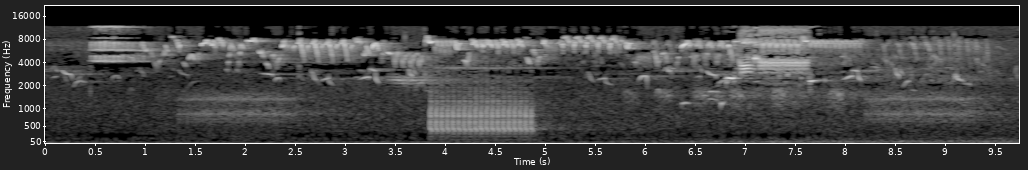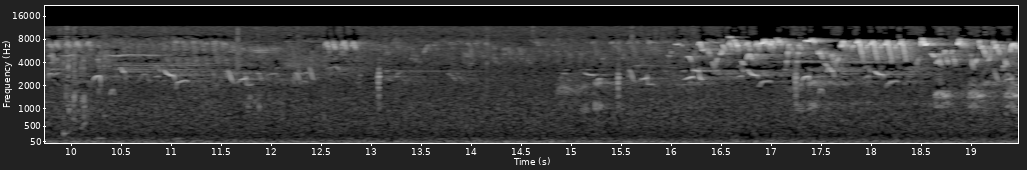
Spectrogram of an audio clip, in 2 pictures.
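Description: Birds call in the wild in a very quiet natural setting. Scattered chirps and brief tonal calls rise now and then over a soft, steady hiss, with no voices.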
